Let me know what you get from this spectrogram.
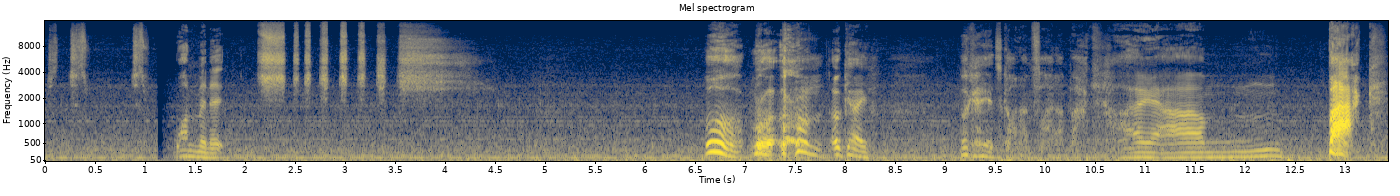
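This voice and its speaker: A man's voice: mid-range voice, animated, slow, a bit bright. Brash, impatient man scientist acted by a man, over noise. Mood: dazed, recovering. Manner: brash, sarcastic, dismissive. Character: cocky impatient time-travelling scientist, grown man. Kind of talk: audio drama acting.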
